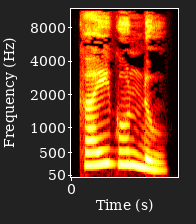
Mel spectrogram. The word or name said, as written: ಕೈಗುಂಟೆ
